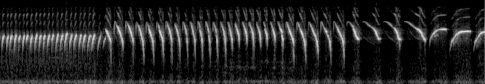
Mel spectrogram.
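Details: Canary song to prompt other canaries: a steady buzzy tone breaking into a fast trill of falling notes that gradually slows into separate swooping whistles.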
